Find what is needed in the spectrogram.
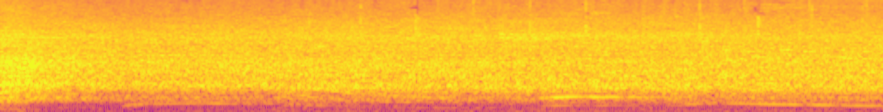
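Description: Basketball arena crowd cheering and clapping as a home three-pointer drops, a dense, steady wash of noise that begins at once, with a few single voices shouting through it.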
